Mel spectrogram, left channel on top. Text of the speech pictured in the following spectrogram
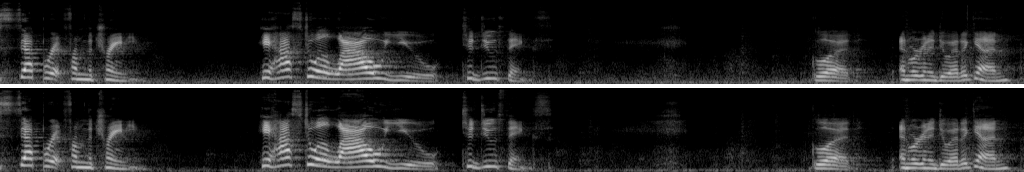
separate from the training. He has to allow you to do things. Good. And we're going to do it again.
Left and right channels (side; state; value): left; noise; rumble, 28 dB below the sound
